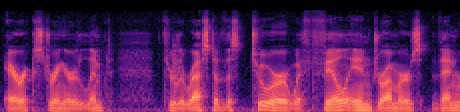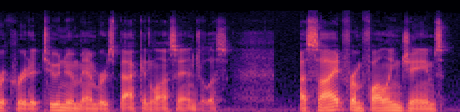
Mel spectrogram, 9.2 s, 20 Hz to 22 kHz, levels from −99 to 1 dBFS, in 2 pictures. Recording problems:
none

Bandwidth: 14.5 kHz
